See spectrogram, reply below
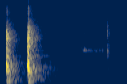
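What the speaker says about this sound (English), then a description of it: "I got to shuffle cut the deck one more time." A deck of tarot cards is shuffled and cut, heard as two quick, close riffling bursts followed by a couple of faint soft taps in an otherwise quiet room.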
